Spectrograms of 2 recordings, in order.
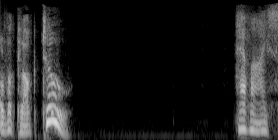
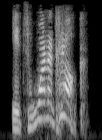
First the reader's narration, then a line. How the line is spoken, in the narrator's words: cried Scrooge delightedly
